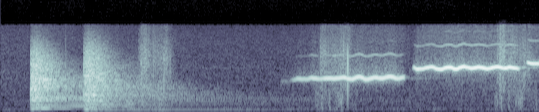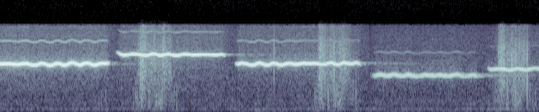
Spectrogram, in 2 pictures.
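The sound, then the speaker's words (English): A few sharp struck chords ring out, then a clear whistled melody follows alone, sustained notes stepping up and down in a slow, haunting tune with soft orchestral backing. “Let that whistle be your signal for the Signal Oil program, The Whistler, each Wednesday at this same time.”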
